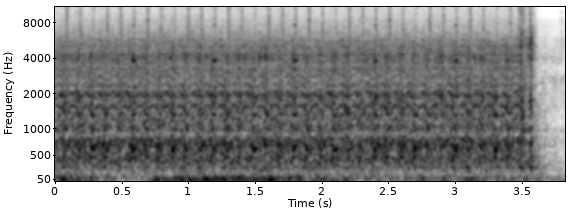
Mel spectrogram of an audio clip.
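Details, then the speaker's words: 1978 International Scout II, Nissan SD33 diesel sat over 20 years, after about eight seconds of glow plugs; quick even cranking about three turns a second without firing; owner suspects too little fuel pressure to pop injectors, possibly injection pump. "yeah it's hard to say if we're even getting enough fuel into the injectors it might not even be enough pressure to pop them"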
